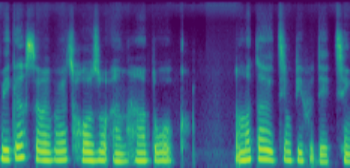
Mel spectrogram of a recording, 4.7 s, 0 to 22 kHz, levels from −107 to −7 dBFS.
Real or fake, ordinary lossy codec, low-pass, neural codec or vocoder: fake; none; 19.8 kHz; autoencoder, 48 kHz, 32 numbers a frame, DAC-VAE, trained on Japanese speech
